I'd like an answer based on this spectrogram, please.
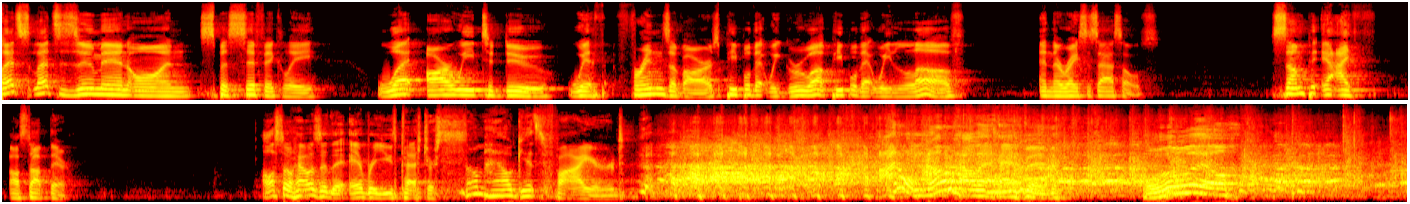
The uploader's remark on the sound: A Panel from BadChristian Con.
